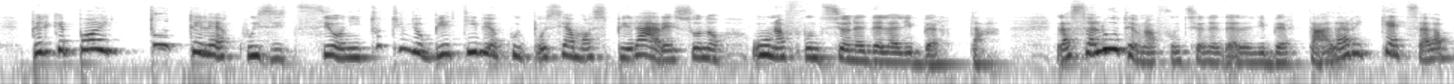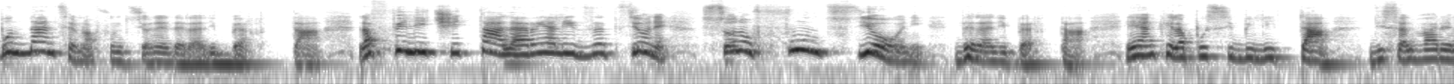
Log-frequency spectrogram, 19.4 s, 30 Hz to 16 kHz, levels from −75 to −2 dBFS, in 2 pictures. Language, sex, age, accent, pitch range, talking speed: Italian, female, 50-69, native, 140-230 Hz, 140 wpm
